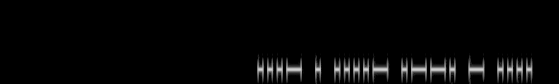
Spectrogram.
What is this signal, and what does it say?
Morse code, heard as a keyed tone, about 25 wpm, 700 Hz. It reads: VE4PTH
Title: DXCC-100 Call Signs - 6 Characters - Repeated 2x - 25wpm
